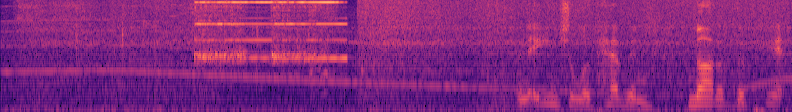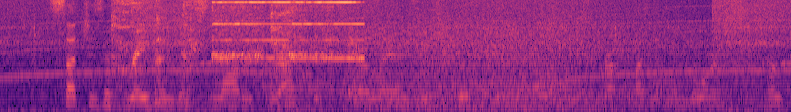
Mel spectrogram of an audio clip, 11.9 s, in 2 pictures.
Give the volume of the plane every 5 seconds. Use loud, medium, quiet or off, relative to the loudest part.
quiet, loud, loud.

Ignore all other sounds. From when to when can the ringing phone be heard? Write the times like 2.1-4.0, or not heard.
1.4-2.6, 7.5-8.7.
